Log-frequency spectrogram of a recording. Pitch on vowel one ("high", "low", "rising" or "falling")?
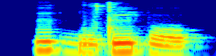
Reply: high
